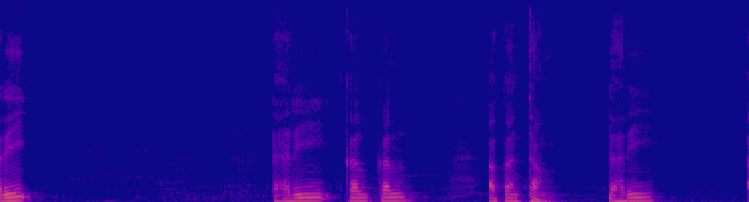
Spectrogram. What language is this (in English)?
Cibak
